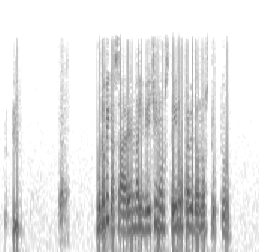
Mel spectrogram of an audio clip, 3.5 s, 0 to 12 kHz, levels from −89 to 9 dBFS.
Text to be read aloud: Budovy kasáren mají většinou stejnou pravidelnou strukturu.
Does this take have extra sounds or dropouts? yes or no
yes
